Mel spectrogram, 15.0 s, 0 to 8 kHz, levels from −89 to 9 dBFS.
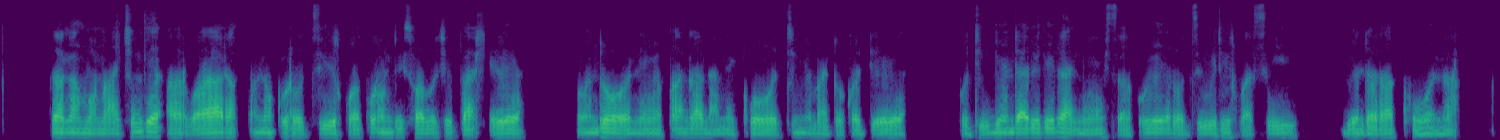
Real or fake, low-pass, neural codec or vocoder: fake; 7.2 kHz; codec, 16 kHz, 2 kbps, FreqCodec, larger model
